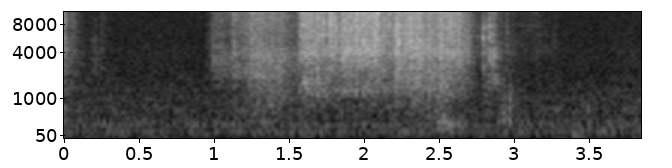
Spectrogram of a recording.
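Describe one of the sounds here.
Seasoning is shaken from a shaker onto meat.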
